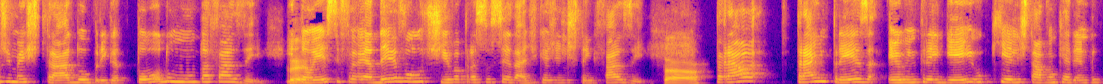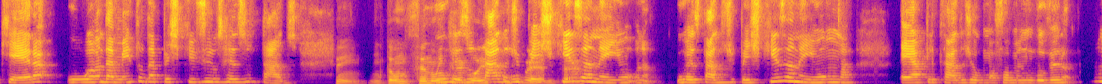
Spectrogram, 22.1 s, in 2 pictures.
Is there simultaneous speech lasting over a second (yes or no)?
yes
